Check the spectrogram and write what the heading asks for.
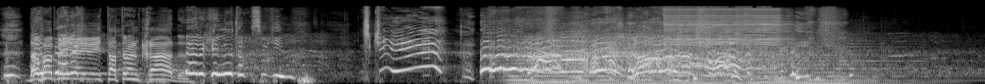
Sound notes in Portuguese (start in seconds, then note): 6.7 campainha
